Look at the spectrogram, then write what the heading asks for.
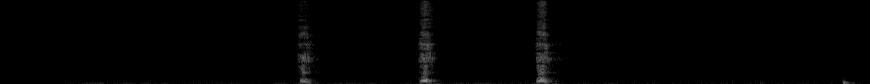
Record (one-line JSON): {"exhalation_length": "8.7 s", "exhalation_amplitude": 2260, "exhalation_signal_mean_std_ratio": 0.24, "survey_phase": "beta (2021-08-13 to 2022-03-07)", "age": "18-44", "gender": "Male", "wearing_mask": "No", "symptom_none": true, "smoker_status": "Current smoker (e-cigarettes or vapes only)", "respiratory_condition_asthma": false, "respiratory_condition_other": false, "recruitment_source": "REACT", "submission_delay": "4 days", "covid_test_result": "Negative", "covid_test_method": "RT-qPCR"}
